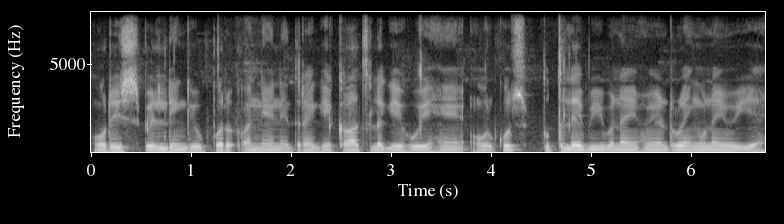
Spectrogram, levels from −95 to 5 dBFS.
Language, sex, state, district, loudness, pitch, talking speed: Hindi, male, Rajasthan, Bikaner, -17 LUFS, 105 Hz, 215 wpm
